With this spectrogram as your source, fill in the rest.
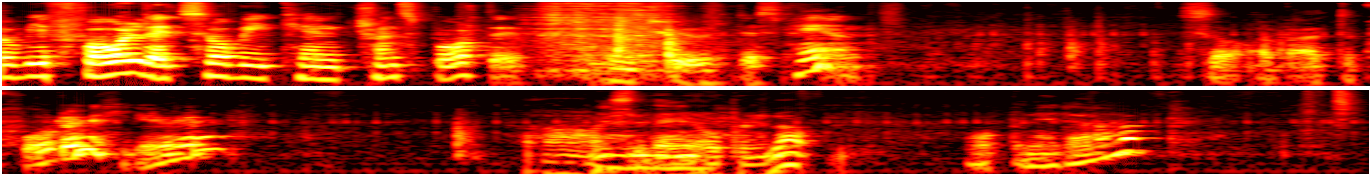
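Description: A middle-aged woman talks calmly and explains nearby.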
